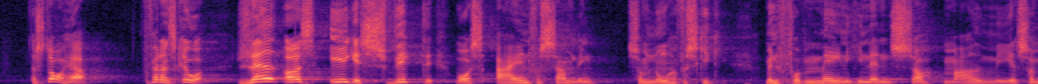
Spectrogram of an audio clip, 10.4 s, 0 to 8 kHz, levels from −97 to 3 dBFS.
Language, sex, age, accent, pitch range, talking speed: Danish, male, 30-49, native, 160-255 Hz, 140 wpm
